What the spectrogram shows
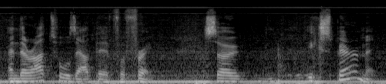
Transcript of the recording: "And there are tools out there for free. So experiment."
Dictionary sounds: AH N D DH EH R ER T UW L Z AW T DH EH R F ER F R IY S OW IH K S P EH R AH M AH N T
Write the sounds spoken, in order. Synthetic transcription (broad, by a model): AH N DH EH R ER T UW L Z AW T DH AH R F ER F R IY S OW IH K S P EH R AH M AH N T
